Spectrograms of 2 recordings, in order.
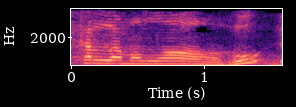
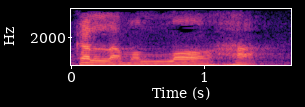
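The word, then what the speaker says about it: kallamallahu (كَلَّمَ اللَّهُ): Tadinya kallamallahu dengan dhammah, mereka ganti wa kallamallaha Musa taklima. Kalian tahu tentang nahwu. Kalau fa'il maka dia akan marfu'. Kalau maf'ul maka dia akan mansub. Maka kalau bacanya dengan kalimat wa kallamallahu dengan dhammah pada lafzul jalalah, maka maknanya Allah Subhanahu wa taala fa'il, Allah lah yang berbicara, Allah mengajak bicara Musa.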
